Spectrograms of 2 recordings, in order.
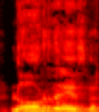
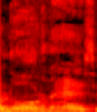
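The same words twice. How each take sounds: First: Louder, higher shout of a name. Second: A hint of calling the name out; mild mock yell. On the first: Retold or imitated. Bursting into his sister's house, shouting her name. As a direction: yell the name from the doorway. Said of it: "pegué un grito así". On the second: Retelling calling his sister at the door, mild mock yell. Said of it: "le pegué el grito".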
